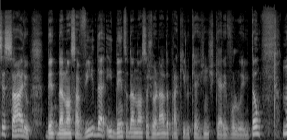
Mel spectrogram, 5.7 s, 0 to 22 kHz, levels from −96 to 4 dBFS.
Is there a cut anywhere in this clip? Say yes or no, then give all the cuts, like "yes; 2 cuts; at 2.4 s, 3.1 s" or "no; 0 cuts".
no; 0 cuts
